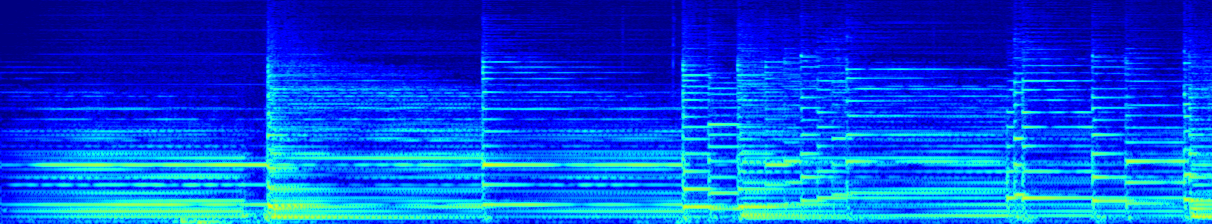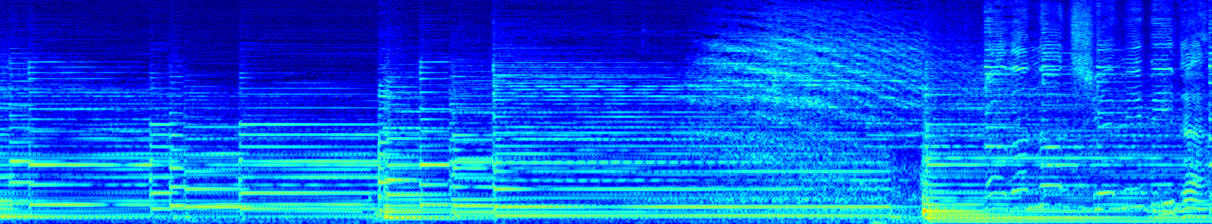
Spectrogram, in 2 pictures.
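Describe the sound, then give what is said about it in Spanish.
Andalusian rock music plays loudly and continuously, with full-band instrumentation, sustained chords and shifting sections, and no voices talking over it. “Vamos a poner otra música, una música más, que a mí coincido contigo.”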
